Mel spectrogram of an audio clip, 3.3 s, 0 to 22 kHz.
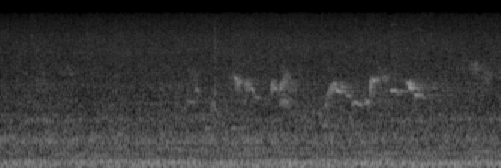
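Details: Red-whiskered bulbul used as a decoy while trapping, singing competitively on 10 October 2019: a brisk burst of slurred, chirpy whistled notes in the second half, over steady low background rumble.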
